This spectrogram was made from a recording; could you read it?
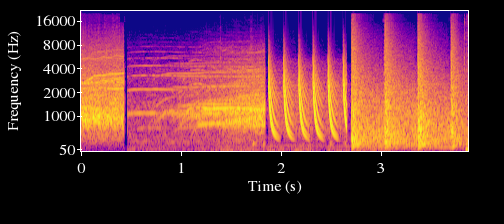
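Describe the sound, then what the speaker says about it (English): Crowd noise sample from a Speed Garage drum pack: a cheering, whooping crowd cut abruptly into a series of rapid repeated rising swoops, then another burst of crowd cheer. "crowd noise"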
